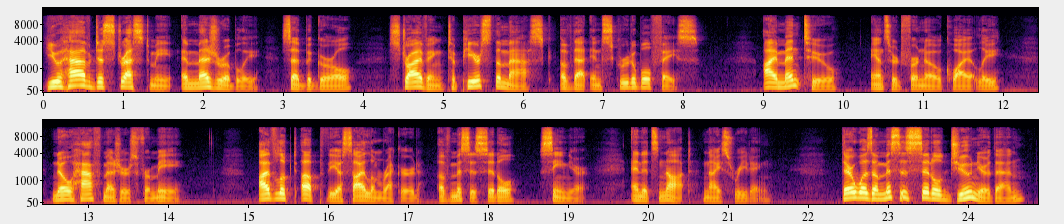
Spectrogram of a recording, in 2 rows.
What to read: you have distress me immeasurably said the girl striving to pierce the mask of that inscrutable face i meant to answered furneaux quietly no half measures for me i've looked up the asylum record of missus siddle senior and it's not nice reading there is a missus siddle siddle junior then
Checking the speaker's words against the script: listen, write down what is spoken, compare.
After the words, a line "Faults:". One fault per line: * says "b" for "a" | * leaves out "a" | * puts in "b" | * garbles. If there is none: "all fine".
you have distressed me immeasurably said the girl striving to pierce the mask of that inscrutable face i meant to answered furneaux quietly no half measures for me i've looked up the asylum record of missus siddle senior and it's not nice reading there was a missus siddle junior then
Faults:
* says "distressed" for "distress"
* says "was" for "is"
* leaves out "siddle"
